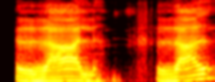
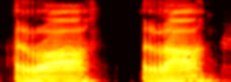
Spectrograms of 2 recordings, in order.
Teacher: زبان کی نوک اور سامنے والے اوپر کے جو 2 دانت ہیں ان کے کناروں سے مل کر رال ادا ہوتا ہے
